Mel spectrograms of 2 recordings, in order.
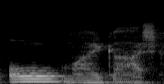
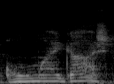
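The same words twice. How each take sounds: First: Slow, breathless whispered oh my gosh; stunned whisper. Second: High, slow drawn-out dismay; dismayed oh my gosh. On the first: Watching the rig get hit. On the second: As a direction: stretch it out in disbelief. Car comes back damaged. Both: Retold or imitated.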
